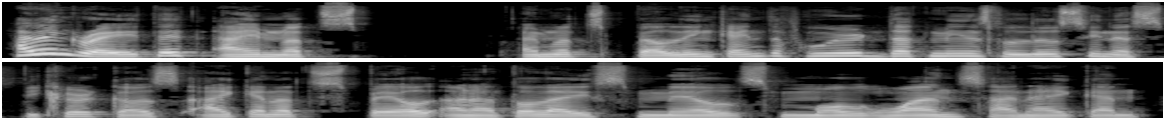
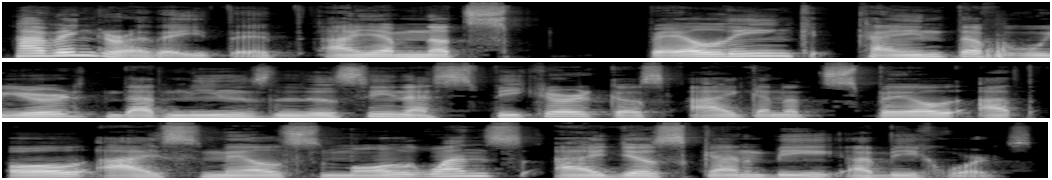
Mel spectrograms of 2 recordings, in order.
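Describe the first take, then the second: First: Said in the usual way. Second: Much slower, word-by-word reading; slow, deliberate reading. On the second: Real, not acted. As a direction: read it out slowly, puzzling through each word. Rereads puzzling comment word by word.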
